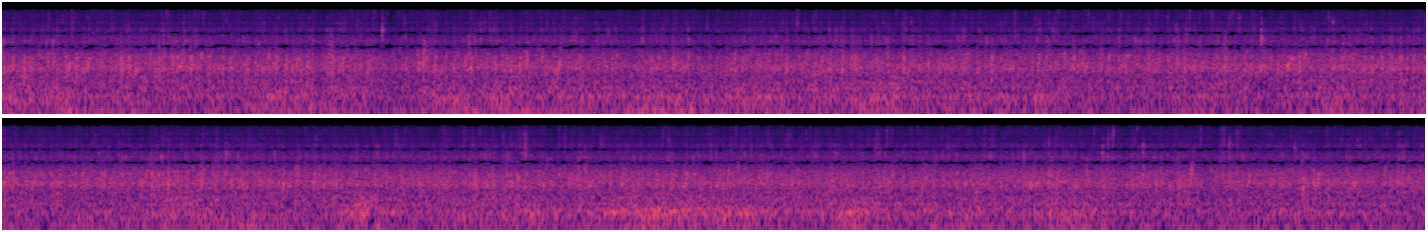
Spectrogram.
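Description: Steady rain falling in a thunderstorm, an even hiss with scattered faint drop taps.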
